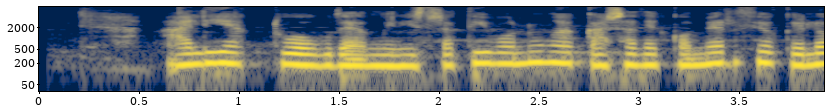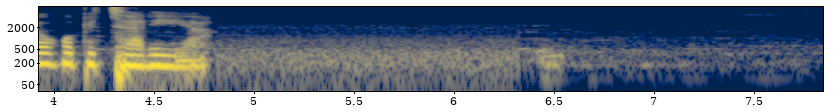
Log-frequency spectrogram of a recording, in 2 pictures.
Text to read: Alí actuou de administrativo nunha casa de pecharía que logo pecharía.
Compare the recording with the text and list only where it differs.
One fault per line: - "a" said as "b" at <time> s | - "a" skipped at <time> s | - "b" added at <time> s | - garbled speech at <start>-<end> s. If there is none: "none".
- "pecharía" said as "comercio" at 3.2 s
